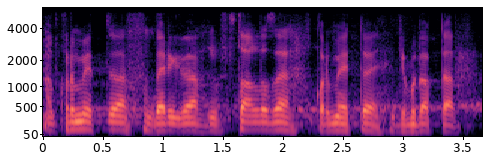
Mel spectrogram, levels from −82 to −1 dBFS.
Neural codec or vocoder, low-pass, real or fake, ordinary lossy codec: codec, 16 kHz, 2 kbps, X-Codec, HuBERT features, trained on general audio; 5.4 kHz; fake; none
